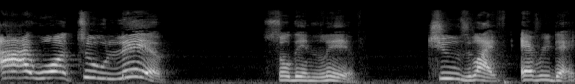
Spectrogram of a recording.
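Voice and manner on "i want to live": emphatic, loud, slow, louder each time. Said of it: "Say it louder".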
